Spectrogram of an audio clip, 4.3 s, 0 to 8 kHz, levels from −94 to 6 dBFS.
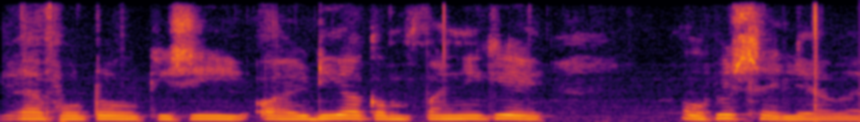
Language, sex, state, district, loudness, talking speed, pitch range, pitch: Hindi, female, Uttar Pradesh, Shamli, -18 LUFS, 155 wpm, 215-230 Hz, 220 Hz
